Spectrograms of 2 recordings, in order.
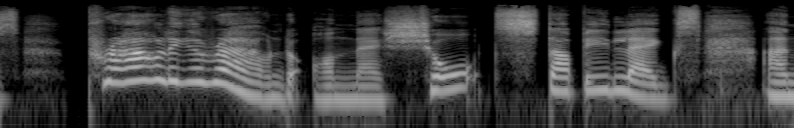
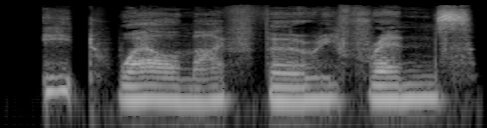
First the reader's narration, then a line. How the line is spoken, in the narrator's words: he whispered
